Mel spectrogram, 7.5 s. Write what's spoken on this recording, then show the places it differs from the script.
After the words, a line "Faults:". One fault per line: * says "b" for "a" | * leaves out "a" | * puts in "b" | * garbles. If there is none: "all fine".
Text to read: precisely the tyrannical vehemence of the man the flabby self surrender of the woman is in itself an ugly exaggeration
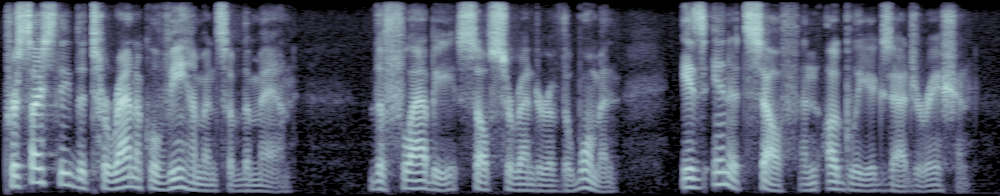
precisely the tyrannical vehemence of the man the flabby self surrender of the woman is in itself an ugly exaggeration
Faults:
all fine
